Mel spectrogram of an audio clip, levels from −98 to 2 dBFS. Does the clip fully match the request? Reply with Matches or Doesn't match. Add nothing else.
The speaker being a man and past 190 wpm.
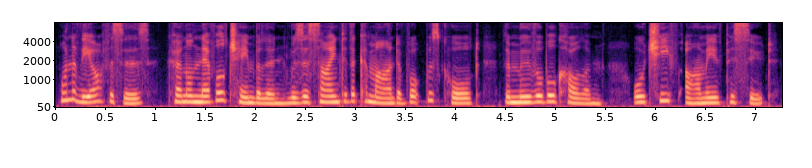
Doesn't match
